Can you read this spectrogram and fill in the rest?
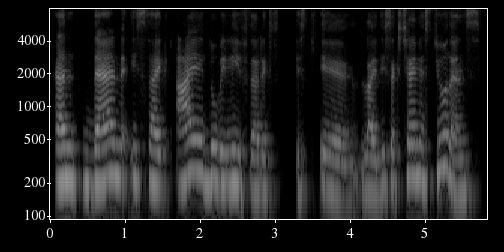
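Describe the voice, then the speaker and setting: A woman's voice: medium pitch, steady tone, slow. A woman from Venezuela with a Venezuelan Spanish accent, a guest academic answering earnestly on a panel and searching for words.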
